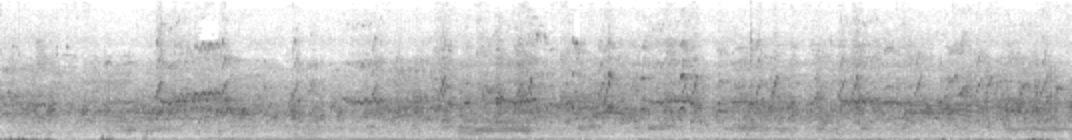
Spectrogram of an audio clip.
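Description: A chorus of many short, overlapping calls and chirps from a nesting colony of waterbirds (ibises, spoonbills and egrets), with a low steady rumble underneath.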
